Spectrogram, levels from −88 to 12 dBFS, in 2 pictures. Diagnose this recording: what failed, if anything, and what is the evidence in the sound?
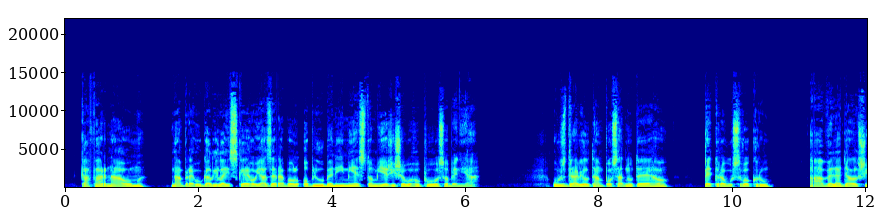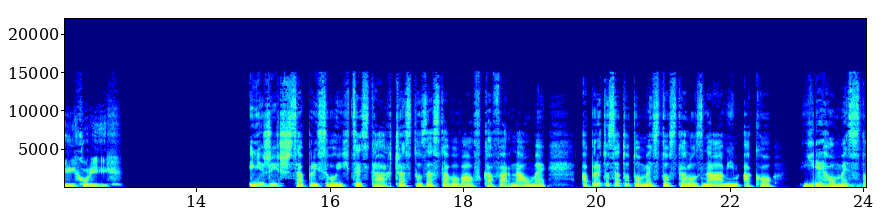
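Gap between stream segments at 3.18, 7.19, 11.23 (before "veľa ďalších chorých"), 15.23–15.26, 19.25–19.28 and 23.27–23.30 s: the streaming playback stage leaves 14–28 ms silent holes every 4 s, where segment timestamps fail to meet.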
